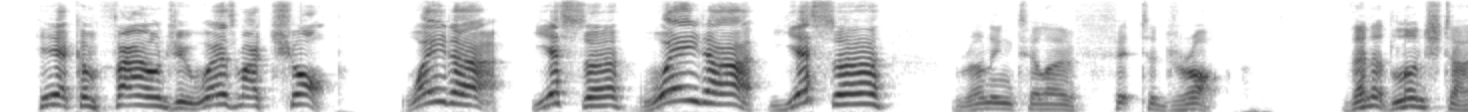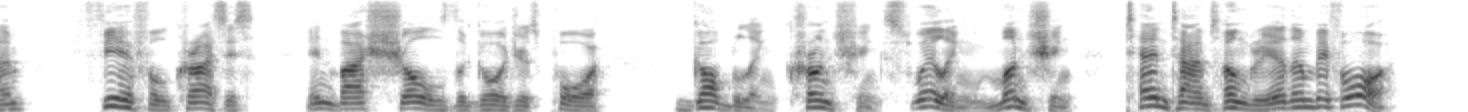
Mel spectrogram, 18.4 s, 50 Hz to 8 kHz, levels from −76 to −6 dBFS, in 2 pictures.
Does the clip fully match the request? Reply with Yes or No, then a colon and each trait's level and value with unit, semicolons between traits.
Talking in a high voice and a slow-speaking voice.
No: medium, 165 Hz; slow, 120 wpm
